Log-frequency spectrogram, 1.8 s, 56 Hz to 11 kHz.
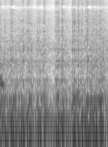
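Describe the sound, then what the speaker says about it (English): Engine runs with a 4-inch exhaust and no muffler on a Ford Fox-body project car, giving a steady, loud, rumbling drone close to the listener with a slight pulsing throb. "For a 4-inch exhaust and no muffler, it's not bad."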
